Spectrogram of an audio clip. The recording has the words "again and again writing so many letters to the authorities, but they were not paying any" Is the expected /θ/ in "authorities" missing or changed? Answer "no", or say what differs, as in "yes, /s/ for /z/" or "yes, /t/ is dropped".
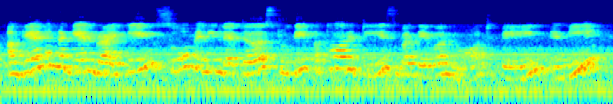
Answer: yes, /t/ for /θ/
